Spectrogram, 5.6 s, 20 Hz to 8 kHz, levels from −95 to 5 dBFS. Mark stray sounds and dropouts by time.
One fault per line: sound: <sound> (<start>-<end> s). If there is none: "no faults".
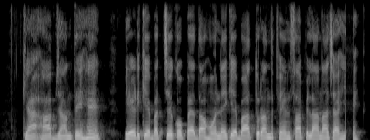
sound: dropout (5.2-5.3 s)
